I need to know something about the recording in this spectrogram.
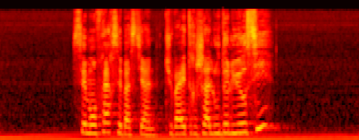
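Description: A young woman speaks with animation nearby.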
